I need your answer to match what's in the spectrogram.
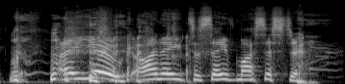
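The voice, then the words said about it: Put-on Australian accent. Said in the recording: “I don't know where the Australian accent came from”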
